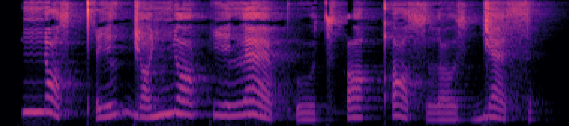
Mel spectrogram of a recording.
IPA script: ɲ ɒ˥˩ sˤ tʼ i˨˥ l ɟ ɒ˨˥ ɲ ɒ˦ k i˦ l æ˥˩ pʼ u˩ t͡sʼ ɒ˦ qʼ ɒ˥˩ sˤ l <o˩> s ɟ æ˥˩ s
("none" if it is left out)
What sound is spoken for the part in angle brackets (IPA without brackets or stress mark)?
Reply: o˩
